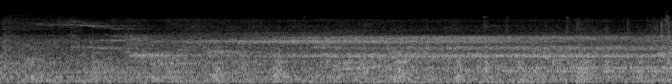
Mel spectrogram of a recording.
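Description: Delhi Metro train at an underground platform: a steady high whine over a dense rumble of train noise, growing slightly louder.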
